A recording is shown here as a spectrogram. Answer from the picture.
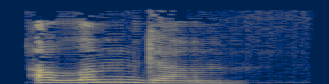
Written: alumdum

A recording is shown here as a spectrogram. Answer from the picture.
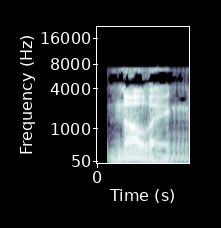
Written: knulling

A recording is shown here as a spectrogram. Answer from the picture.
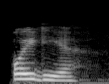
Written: oidea

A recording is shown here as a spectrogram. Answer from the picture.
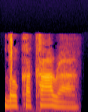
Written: lokacara

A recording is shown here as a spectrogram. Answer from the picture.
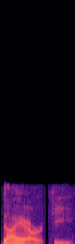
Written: diarchy

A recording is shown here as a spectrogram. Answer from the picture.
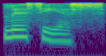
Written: Lysias

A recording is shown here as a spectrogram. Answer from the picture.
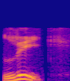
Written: leek

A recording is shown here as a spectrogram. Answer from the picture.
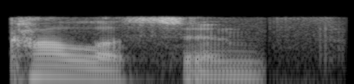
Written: colocynth

